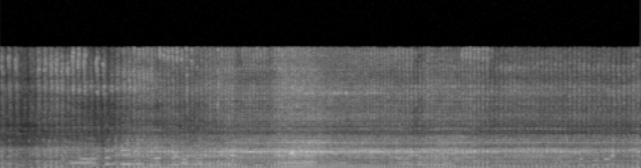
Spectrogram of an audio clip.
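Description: A Royal Enfield Bullet motorcycle's single-cylinder engine running, its revs rising and falling about halfway through, with people talking over it.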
